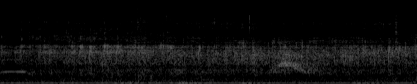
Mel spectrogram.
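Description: Faint applause sound effect from a phone speaker, played by an online wheel-spinner app as its winner pop-up appears.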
